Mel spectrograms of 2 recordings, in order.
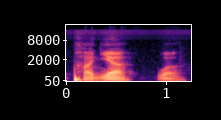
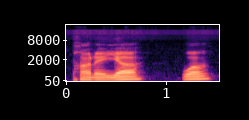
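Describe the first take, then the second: First: The first word has two syllables. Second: The first word has three syllables. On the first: The speaker calls it right. "it's panya wa" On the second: The speaker calls it wrong. "instead of pronouncing it panaya wa"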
